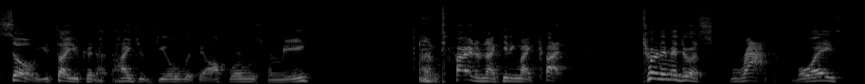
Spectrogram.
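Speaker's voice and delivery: high, snarling, menacing voice. Narrator voicing Kova as he bursts in with his thugs, Kova snarling. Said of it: "he snarls".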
